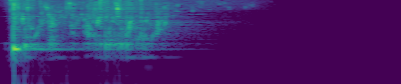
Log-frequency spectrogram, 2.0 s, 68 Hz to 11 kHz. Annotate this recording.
Water being poured into a dry pyrex bowl. Zoom h6.
It sounds like weeing actually. Tell me what you use it for.
Composer and Sound Designer.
